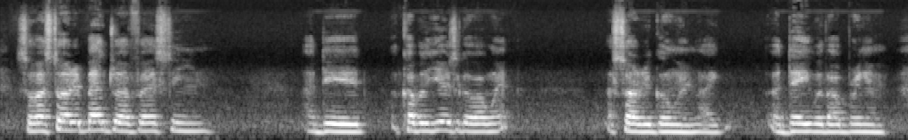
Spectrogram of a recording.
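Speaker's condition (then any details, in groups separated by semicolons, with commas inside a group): Cerebral palsy, spastic diplegia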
